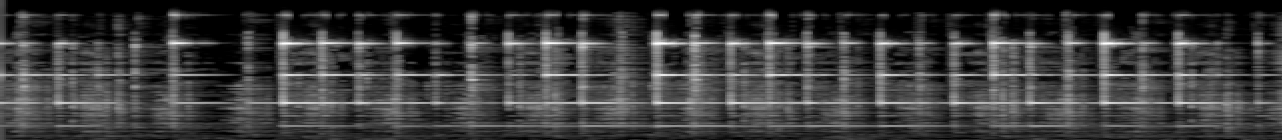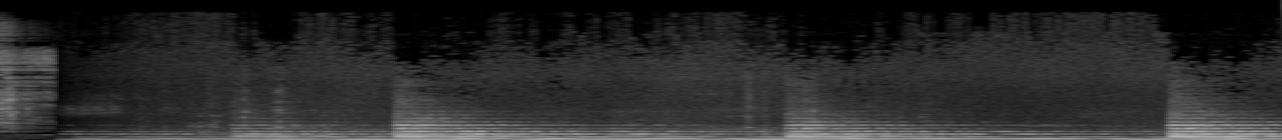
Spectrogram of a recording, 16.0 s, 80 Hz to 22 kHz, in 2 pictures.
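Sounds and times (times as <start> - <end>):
chimes ringing: 0.0 - 8.4.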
